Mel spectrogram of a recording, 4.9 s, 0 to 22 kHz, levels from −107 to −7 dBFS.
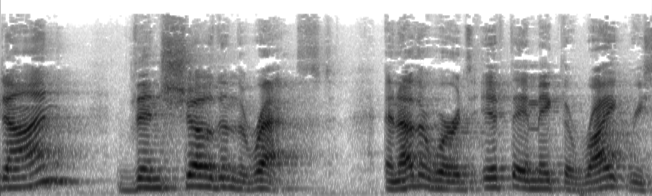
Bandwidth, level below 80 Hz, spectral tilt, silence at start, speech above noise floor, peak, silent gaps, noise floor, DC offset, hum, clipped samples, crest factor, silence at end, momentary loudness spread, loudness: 16 kHz; -58 dBFS; -4 dB/octave; 0 s; 34 dB; 0 dBFS; none; -52 dBFS; under 0.1%; none; under 0.1%; 18 dB; 0 s; 7 LU; -18 LUFS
